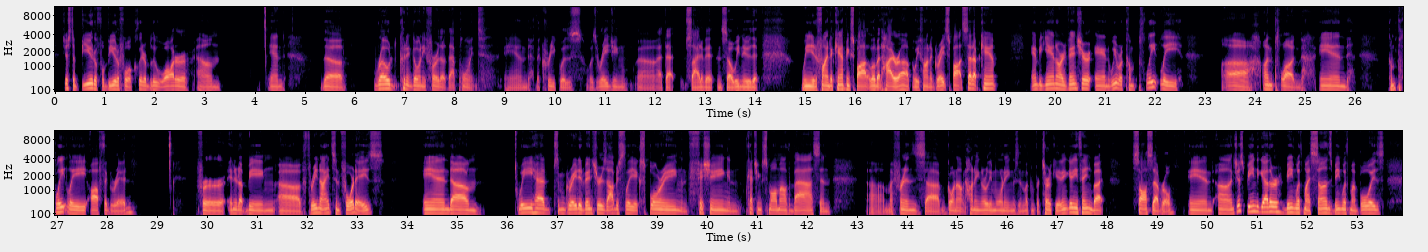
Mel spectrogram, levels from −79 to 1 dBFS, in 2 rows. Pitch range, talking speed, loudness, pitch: 95-115 Hz, 145 wpm, -22 LUFS, 105 Hz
